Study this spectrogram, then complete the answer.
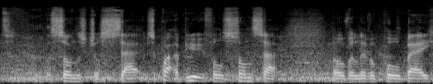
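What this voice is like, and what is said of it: Manchester accent. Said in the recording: “my Manchester accent”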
